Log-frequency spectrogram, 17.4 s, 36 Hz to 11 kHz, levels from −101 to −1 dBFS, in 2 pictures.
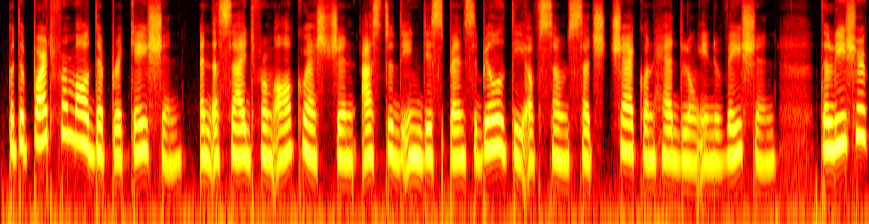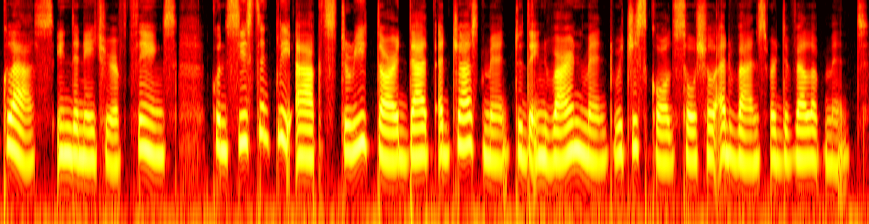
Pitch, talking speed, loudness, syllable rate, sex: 210 Hz, 155 wpm, -21 LUFS, 5.1 syllables/s, female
